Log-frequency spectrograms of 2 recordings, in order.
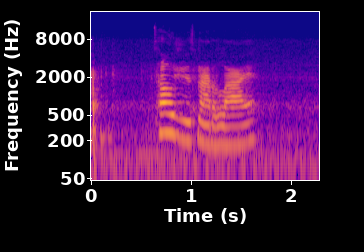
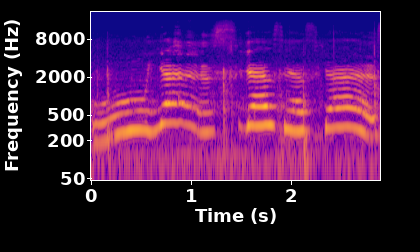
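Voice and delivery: rising, higher and louder yeses; joyful yes yes yes; excited yes; 7 semitones higher, 4 dB louder, much slower than usual. Real, not acted. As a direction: cheer each card as it lands. Thrilled at cards turning up.

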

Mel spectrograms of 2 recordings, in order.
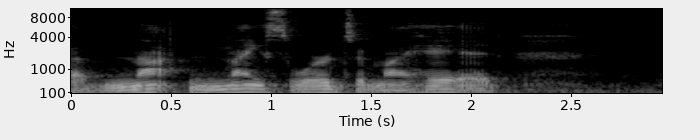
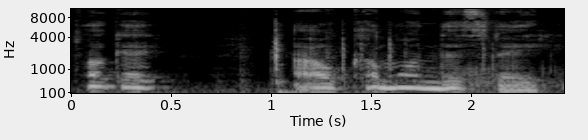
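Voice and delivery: high, louder mock contractor; mimicking contractor; 14 semitones higher, 4 dB louder than usual. Homeowner imitating the no-show contractor, high and louder. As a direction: toss off his empty promise. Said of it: "he's like".

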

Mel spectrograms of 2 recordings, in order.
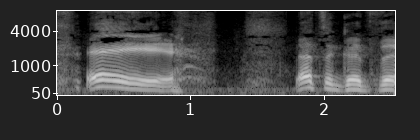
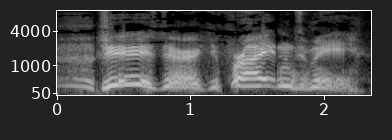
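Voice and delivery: mock viewer voice; 7 semitones higher than usual. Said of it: "collective sigh of relief".

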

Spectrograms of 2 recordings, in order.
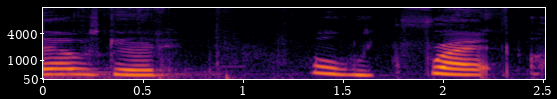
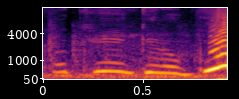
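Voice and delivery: high, loud panicked yell; panicked shout; 5 semitones higher, 6 dB louder, faster than usual. Real, not acted. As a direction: shout it like you're cornered. Trapped by monster.

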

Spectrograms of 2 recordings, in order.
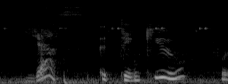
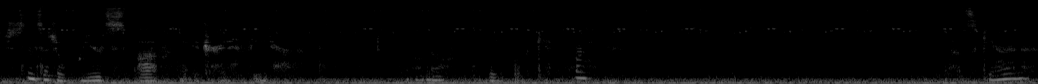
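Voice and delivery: soft careful whisper; whisper, don't startle her; 10 dB quieter than usual. Real, not acted. Trying not to scare spider.

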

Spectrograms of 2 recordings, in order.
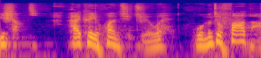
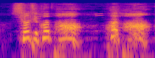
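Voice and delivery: high-pitched urgent cry to flee; desperate shout; 9 semitones higher than usual. A narrator's reading. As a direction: call out high, urging escape. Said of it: "大喊道".

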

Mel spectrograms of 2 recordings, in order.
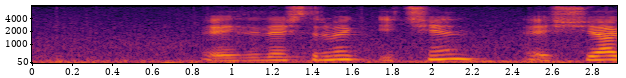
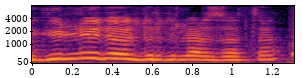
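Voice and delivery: usual speaking voice

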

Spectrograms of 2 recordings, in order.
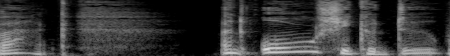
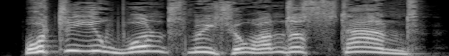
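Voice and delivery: loud, raised, exasperated outburst; bursting out; 7 semitones higher, 6 dB louder than usual. A narrator's reading. Man cracking under her accusations, bursting out. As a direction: burst out, pitch and volume up. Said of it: "he burst out".

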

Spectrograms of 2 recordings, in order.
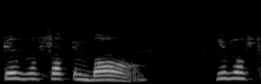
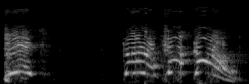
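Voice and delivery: much higher, loud furious shout; real rage yell; angry yell; 13 semitones higher, 5 dB louder than usual. Real, not acted. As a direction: yell him off the court. Yelling at game opponent.

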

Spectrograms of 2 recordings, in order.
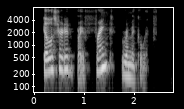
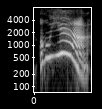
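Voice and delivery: very high, drawn-out realization; squeally storybook delight; excited cry. A narrator's reading. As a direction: remember with sudden glee. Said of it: "cried Froggy".

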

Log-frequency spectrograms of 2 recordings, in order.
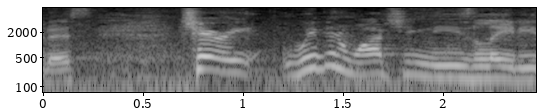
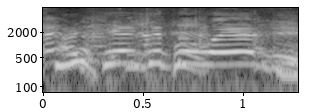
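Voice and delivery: high, loud, through laughter; real giddy laughing complaint; 12 semitones higher, 5 dB louder than usual. Real, not acted. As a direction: laugh helplessly at your own clumsy attempt. Failing the landing amid laughter.

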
